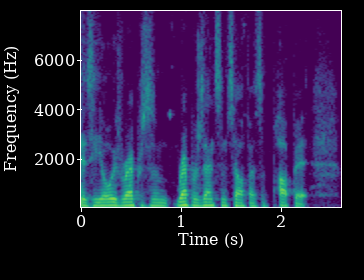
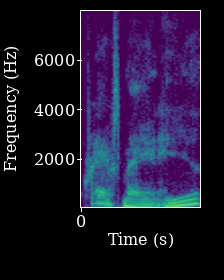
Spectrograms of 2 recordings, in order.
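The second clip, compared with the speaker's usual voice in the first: put-on Creole accent, real voice disguised; 4 semitones lower, 6 dB quieter than usual. Imitating a YouTube maker's channel greeting: Craftsman's Creole accent. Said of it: "this Creole accent".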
